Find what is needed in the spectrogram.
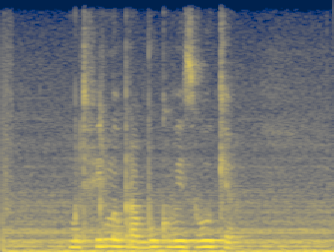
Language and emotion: Russian, neutral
